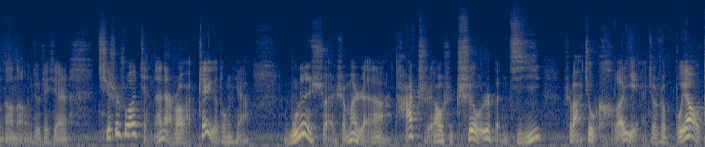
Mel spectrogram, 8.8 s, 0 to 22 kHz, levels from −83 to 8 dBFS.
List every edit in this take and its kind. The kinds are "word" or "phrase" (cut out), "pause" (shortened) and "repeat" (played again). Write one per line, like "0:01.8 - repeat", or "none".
0:03.5 - word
